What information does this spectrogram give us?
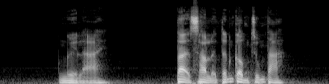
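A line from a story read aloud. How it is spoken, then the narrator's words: Muttering. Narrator (Vietnamese): Bác Cổ nhìn thứ đó lẩm bẩm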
